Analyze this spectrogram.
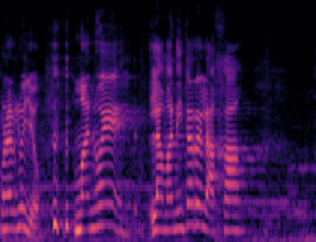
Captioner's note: laughs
